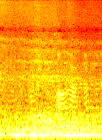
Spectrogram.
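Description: A steady low hum, with a faint voice briefly in the background about a second in.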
